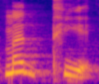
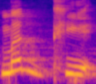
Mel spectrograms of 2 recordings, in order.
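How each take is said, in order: No difference in how they are said.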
